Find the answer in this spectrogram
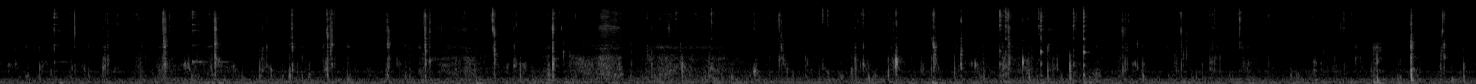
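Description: A person chewing pan-fried, egg-battered sausage slices, some of them burnt: faint, irregular, closely spaced clicks of chewing and biting, over a low steady room hum.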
